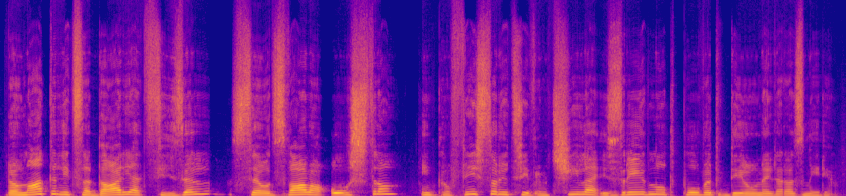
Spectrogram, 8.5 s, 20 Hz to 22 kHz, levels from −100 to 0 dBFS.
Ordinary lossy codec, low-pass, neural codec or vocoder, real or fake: none; none; codec, 44.1 kHz, 1.7 kbps, Pupu-Codec; fake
